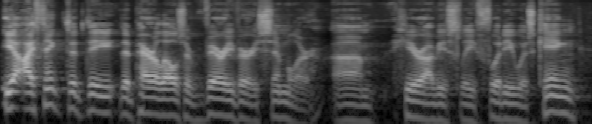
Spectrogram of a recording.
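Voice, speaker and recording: A man in a Canadian accent talks at a moderate pace with hardly any pauses. His fairly low pitch swings very widely. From Canada. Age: 70s. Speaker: former basketball player. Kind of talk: interview. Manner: halting, many fillers.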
